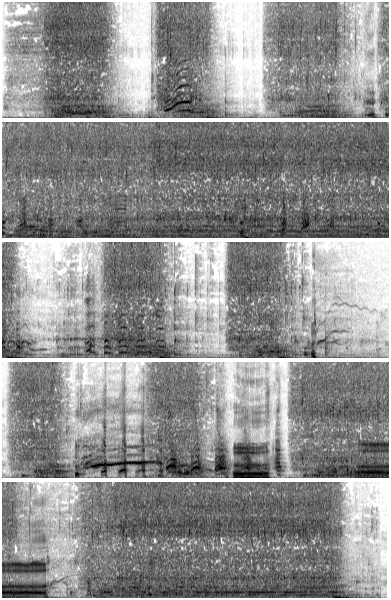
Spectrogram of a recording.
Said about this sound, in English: I have exclusive What Are You Kidding Me audio. Again, this is a faucet that sounds like a man who is moaning.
